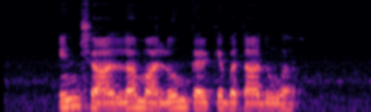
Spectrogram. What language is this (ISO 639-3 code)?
urd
